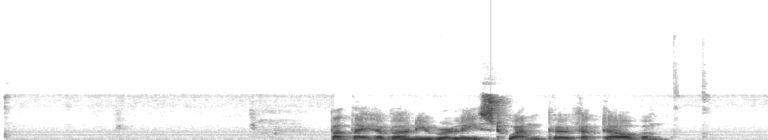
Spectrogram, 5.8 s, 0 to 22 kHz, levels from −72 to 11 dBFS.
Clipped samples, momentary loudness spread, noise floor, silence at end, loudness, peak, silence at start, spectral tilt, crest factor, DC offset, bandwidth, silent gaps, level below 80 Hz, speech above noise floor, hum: under 0.1%; 8 LU; -54 dBFS; 0.8 s; -14 LUFS; 0 dBFS; 2.5 s; -4 dB/octave; 18 dB; under 0.1%; 9.4 kHz; none; -50 dBFS; 40 dB; none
